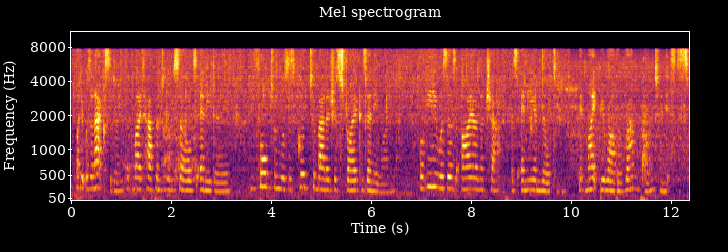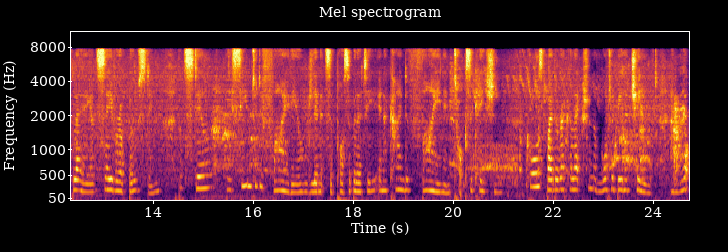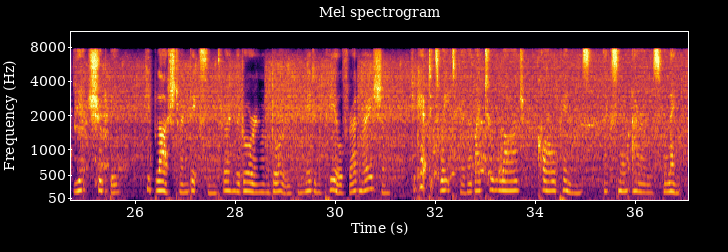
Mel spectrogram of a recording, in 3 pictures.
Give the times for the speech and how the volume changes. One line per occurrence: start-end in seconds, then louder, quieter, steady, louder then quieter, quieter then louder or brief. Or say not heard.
0.0-37.0 steady.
